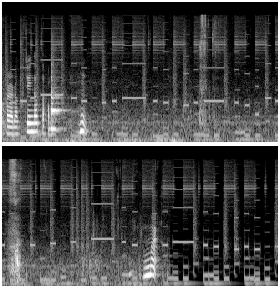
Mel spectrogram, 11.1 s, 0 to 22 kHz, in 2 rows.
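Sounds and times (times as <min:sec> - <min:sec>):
electronic music with bleeping notes: 0:00.1 - 0:09.9.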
